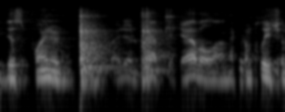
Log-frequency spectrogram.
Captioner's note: gavel knocking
